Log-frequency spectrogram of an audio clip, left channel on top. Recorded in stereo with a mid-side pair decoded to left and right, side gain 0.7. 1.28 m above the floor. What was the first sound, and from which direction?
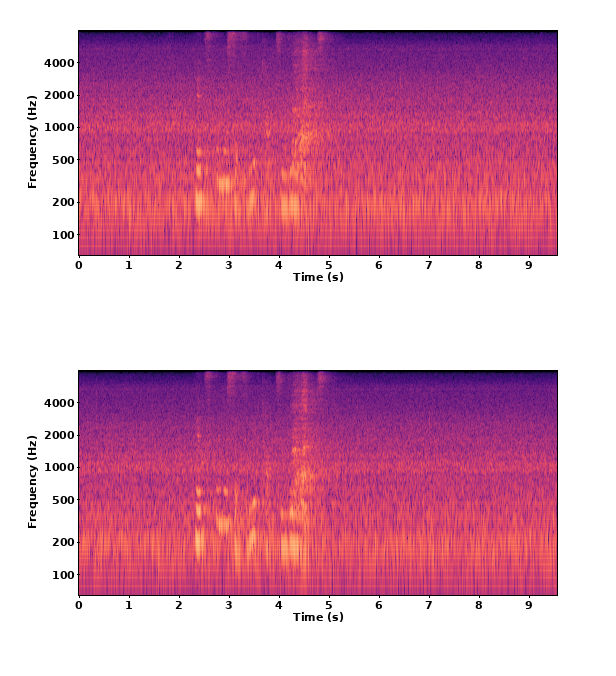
A woman speaking, 25° right.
